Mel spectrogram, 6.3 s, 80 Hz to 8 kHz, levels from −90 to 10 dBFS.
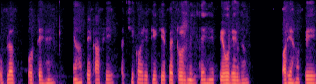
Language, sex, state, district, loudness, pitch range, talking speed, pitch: Hindi, male, Bihar, Jamui, -23 LUFS, 120-130 Hz, 170 wpm, 125 Hz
